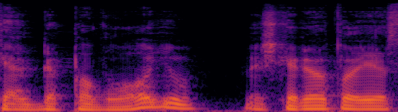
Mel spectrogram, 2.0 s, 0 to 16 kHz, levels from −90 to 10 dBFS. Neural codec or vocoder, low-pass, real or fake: codec, 44.1 kHz, 3.4 kbps, Pupu-Codec; 14.4 kHz; fake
